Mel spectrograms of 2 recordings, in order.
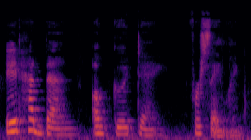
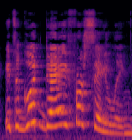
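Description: First: Soft closing line. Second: Grandfather's voice. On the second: Remembered grandfather line. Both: A narrator's reading.

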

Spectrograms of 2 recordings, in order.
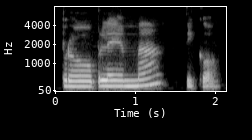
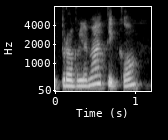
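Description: First: "problemático" slowly split as proble-má-tico; "problemático" drawn out to show "problema" inside; broken into parts. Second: Said in the usual way. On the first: Shown as a demonstration. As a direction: stretch out "problemático" part by part, slowly. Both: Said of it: "suena como problema".

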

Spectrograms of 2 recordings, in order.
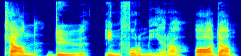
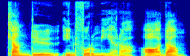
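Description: First: "Kan du informera Adam?" slowly, syllable by syllable; slow model. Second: Said in the usual way. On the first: Shown as a demonstration. Teacher modelling the Swedish question slowly. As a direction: take it slow for the learner.

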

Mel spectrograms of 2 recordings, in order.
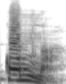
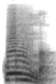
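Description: First: কন্যা with an open 'o' as written; spelling pronunciation. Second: কন্যা said 'konna' with a closed 'o' and doubled n; higher, clear teacher's demo of কন্যা as 'konna'; correct pronunciation demo. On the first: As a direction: say কন্যা as spelt, open first vowel. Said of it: "লিখবো হচ্ছে কন্যা". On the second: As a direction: model কন্যা firmly as 'kon-na'. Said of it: "কিন্তু উচ্চারণ করে কিভাবে". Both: Shown as a demonstration.

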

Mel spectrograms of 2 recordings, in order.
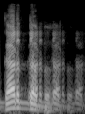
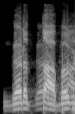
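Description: First: ਗਰਦਬ with a plain voiced d and short vowels; soft D. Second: ਗਰਧਬ as "gar-taa-bab", middle hardened toward T; wrong tonal take. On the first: Teacher corrects the children's reading, voiced D in the middle. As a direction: say ਗਰਦਬ as "gar-dab". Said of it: "ਜਦੋਂ ਆਪਾਂ ਗਰਦਬ ਬੋਲਾਂਗੇ". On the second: Teacher warns against the misreading, hardened middle consonant. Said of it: "ਨਹੀਂ ਬੋਲਣਾ". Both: Shown as a demonstration.

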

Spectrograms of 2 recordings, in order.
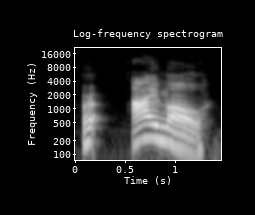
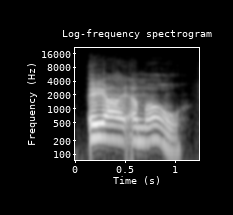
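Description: First: Imo said as one word, EE-moh; settling on imo as one word. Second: A I M O said as four separate letters; first try, reading A I M O as initials; spelled out letters. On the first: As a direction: say imo as a single word, slowly. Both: Shown as a demonstration. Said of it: "I'm gonna say imo".

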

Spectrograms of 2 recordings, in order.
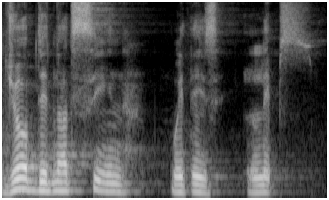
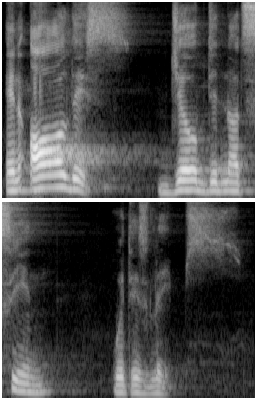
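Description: First: Slow, softer, weighty reading; solemn scripture reading. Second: Solemn scripture reading. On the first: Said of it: "repeated slow read". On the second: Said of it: "solemn slow read". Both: Acted. Preacher reading Job's verdict slowly and gravely. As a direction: let each word land slowly.

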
